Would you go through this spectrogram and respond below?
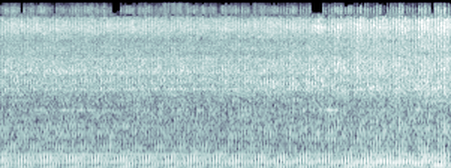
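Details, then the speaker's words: Free Cub Cadet push mower (probably MTD, Powermore engine) after carburetor cleaning and wheel repair: even, steady putter at about three beats per second with no misses or surging; normal running. "Brought it back, cleaned the carburetor, fixed the wheels, so now the self-propulsion works."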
